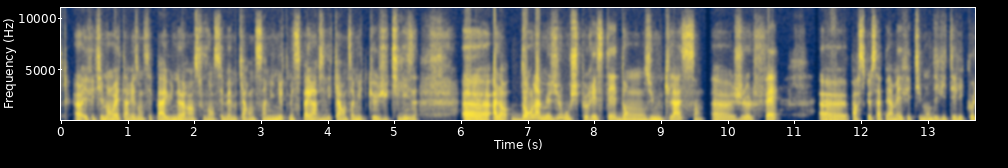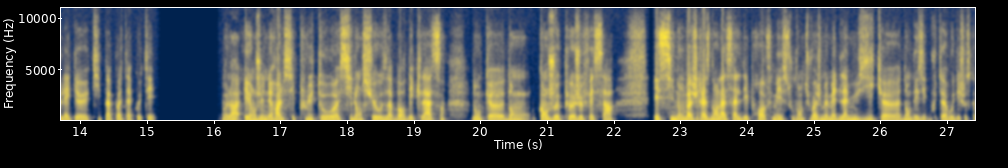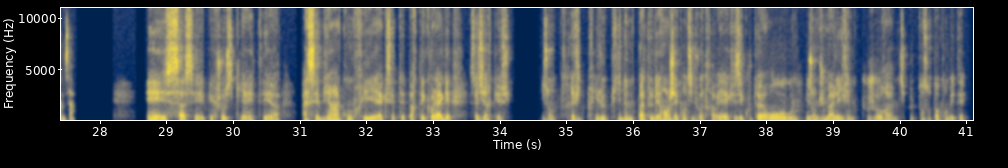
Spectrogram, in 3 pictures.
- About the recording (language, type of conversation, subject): French, podcast, Comment trouver un bon équilibre entre le travail et la vie de famille ?
- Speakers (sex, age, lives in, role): female, 45-49, France, guest; male, 40-44, France, host
- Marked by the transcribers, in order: tapping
